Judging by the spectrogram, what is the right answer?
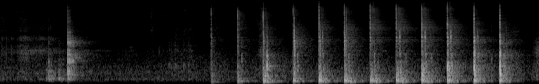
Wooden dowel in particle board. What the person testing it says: completamente hacia abajo y se puede escuchar el cambio en el sonido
